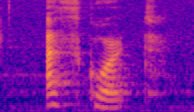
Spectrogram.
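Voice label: "escort", US English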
